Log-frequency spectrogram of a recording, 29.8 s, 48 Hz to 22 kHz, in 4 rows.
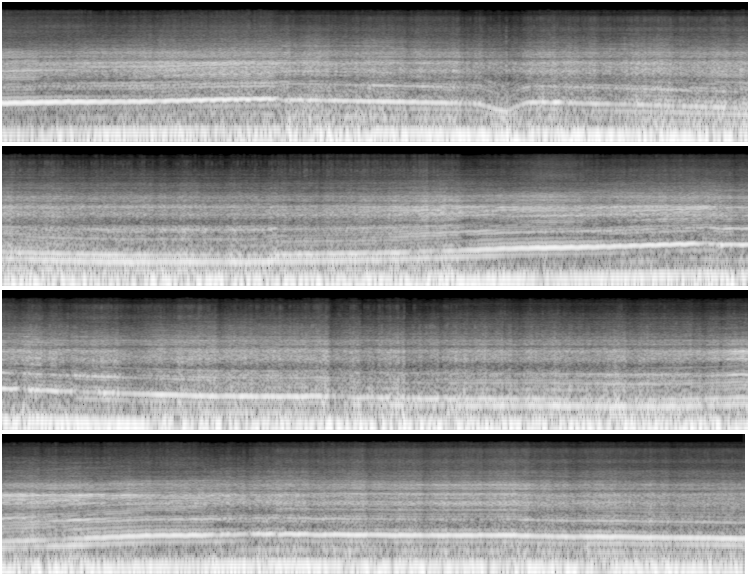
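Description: Yamaha YZF-R1 inline-four sport bike engine running on track, its pitch falling and rising over several seconds at a time as the bike slows into and drives out of corners, with a brief sharp dip about five seconds in. A steady low wind rumble on the microphone runs underneath.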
